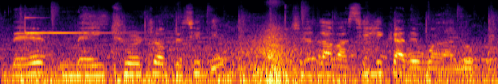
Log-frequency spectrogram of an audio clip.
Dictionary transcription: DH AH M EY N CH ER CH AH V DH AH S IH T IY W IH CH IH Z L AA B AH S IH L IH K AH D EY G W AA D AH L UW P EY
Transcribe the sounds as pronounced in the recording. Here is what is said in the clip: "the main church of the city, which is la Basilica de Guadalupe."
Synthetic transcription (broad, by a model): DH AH M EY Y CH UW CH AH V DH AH S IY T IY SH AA IH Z L AA B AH S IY L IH K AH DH EY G W AA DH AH L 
